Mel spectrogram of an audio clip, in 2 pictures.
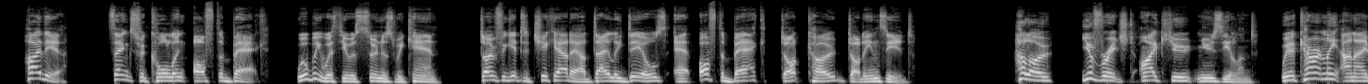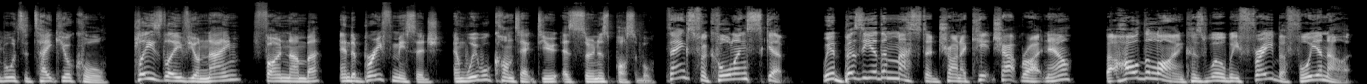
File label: NZ PHONE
